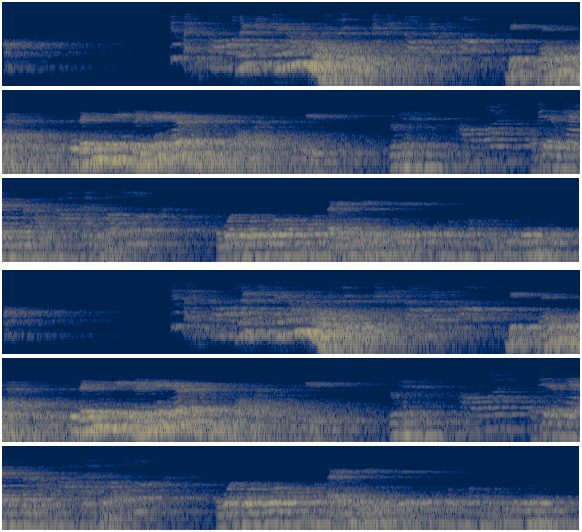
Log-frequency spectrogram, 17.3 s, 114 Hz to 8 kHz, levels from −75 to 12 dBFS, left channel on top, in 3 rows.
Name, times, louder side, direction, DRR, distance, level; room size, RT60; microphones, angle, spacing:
voice 1, 1.7-4.8 7.2-7.6 10.3-13.2 14.5-15.0, left 1 dB, 60° left, -5 dB, 0.5 m, -41 dB
voice 2, 2.3-3.7 5.0-8.4 8.6-8.9 9.6-9.9 11.2-12.1 12.3-12.7 13.5-17.1, equal, ahead, -9 dB, 0.4 m, -28 dB
2.7 x 2.1 x 2.8 m, 2.5 s
head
